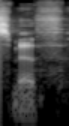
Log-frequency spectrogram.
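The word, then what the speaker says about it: Smythe: that's almost SMI right no no but it's pronounced Smith but they're just like them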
